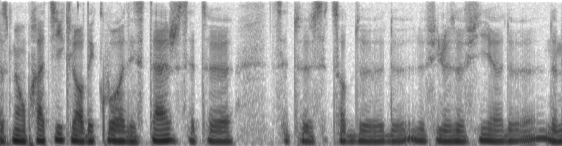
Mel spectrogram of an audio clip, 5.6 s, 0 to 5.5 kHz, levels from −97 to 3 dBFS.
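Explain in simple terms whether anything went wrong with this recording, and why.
Nothing went wrong here; no faults can be heard.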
